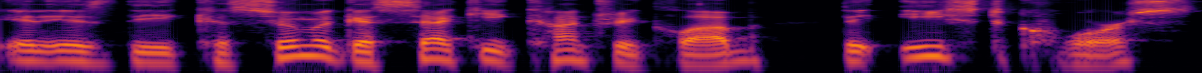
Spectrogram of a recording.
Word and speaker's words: Kasumigaseki: So if I can just pronounce the course correctly, it is the Kasumigaseki Country Club, the East Course.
